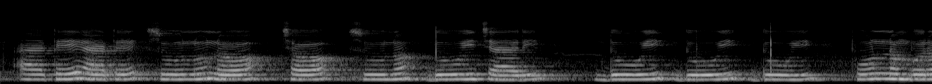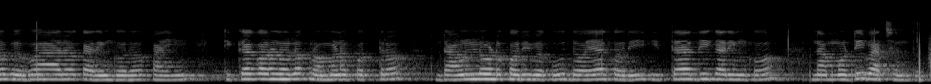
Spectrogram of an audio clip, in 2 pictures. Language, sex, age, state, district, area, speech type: Odia, female, 45-60, Odisha, Khordha, rural, read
